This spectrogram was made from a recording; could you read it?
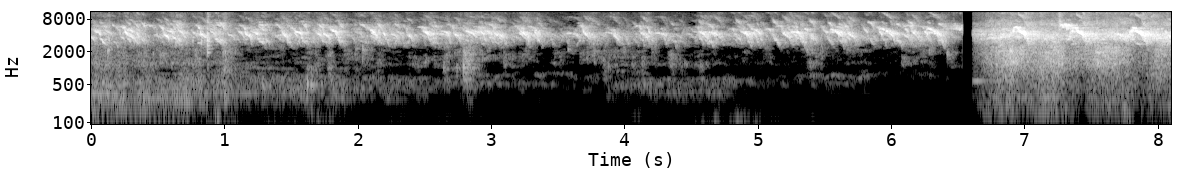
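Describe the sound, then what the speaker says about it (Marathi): Native gavran chicks in a brooder peep continuously in a dense, high chorus of overlapping chirps, close and steady throughout, with a brief dip before the cheeping swells louder again. "बघ किती एकदम रंगीबेरंगी एकदम ॲक्टिव्ह गावरान पिल्ले असतात हे"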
